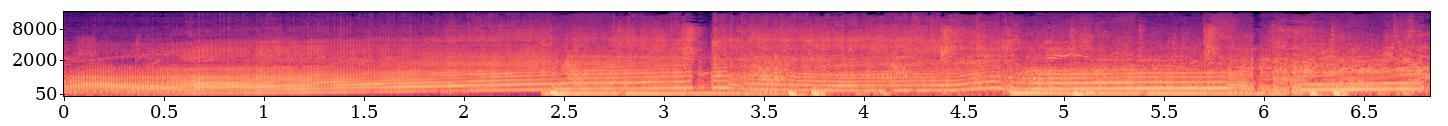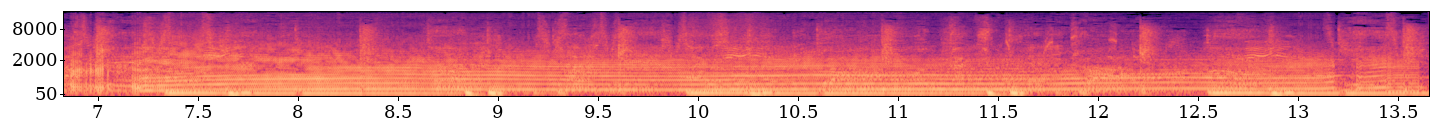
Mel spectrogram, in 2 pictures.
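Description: Mazda RX-7 FC engine revving hard while drifting, with tires squealing. The pitch climbs over the first three seconds, then dips and picks up again several times as the throttle is lifted and reapplied, holding high in between.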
